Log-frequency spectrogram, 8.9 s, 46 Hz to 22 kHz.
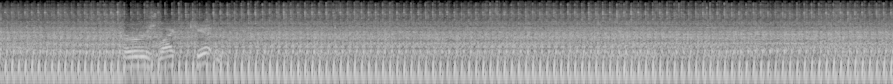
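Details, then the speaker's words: Scotts riding mower with a 15 hp Kohler Command engine, after a cold start: once warmed up and cleared out, it ticks over at a steady, even beat with no stumbles; a healthy idle. "it runs pretty good it just needed to clear out a little bit"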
